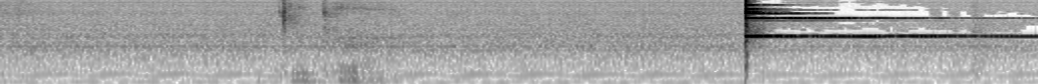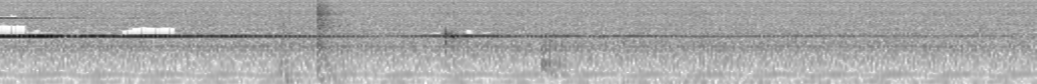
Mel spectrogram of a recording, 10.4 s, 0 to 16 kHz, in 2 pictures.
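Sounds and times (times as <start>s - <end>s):
speech: 1.4s - 2.1s
single bell struck once: 3.7s - 8.8s.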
